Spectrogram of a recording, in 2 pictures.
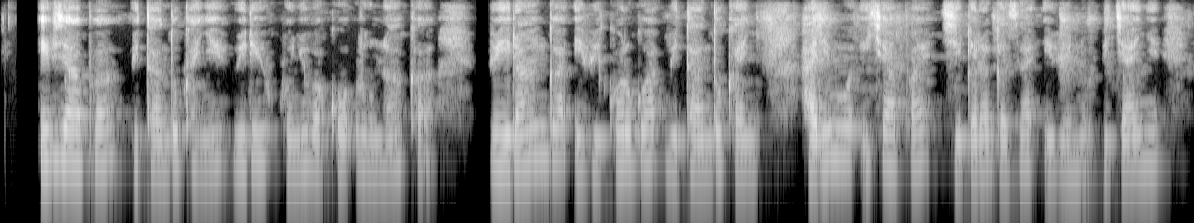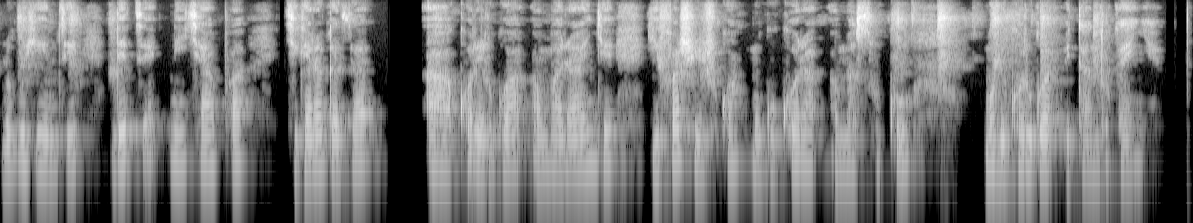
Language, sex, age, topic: Kinyarwanda, female, 18-24, agriculture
